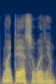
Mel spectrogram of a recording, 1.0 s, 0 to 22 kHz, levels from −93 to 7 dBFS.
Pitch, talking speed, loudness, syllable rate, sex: 105 Hz, 245 wpm, -15 LUFS, 5.6 syllables/s, male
